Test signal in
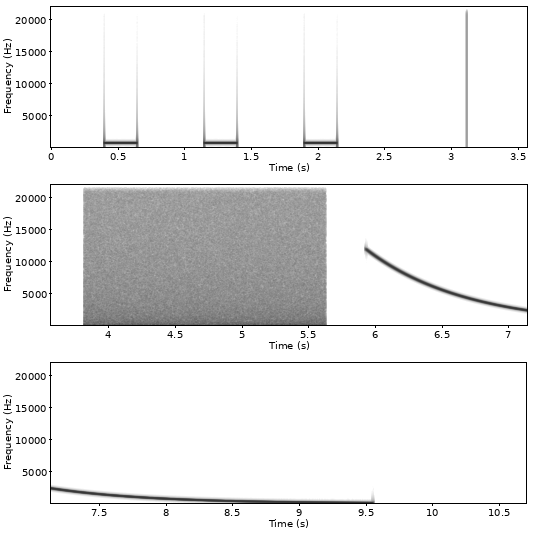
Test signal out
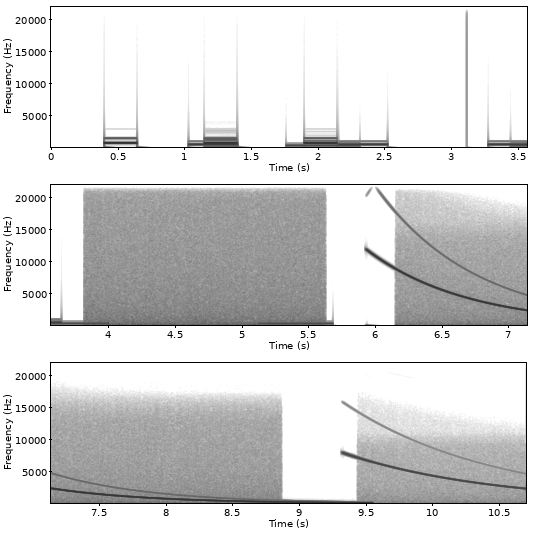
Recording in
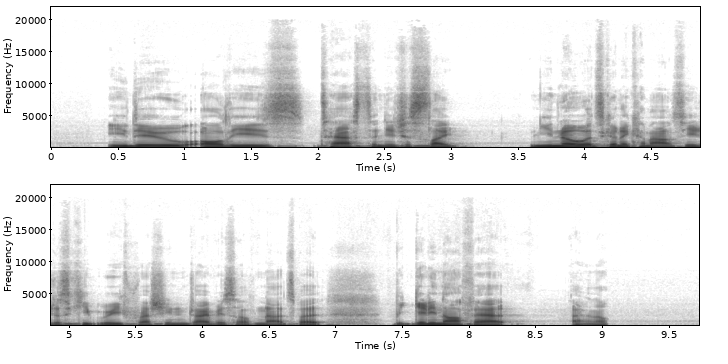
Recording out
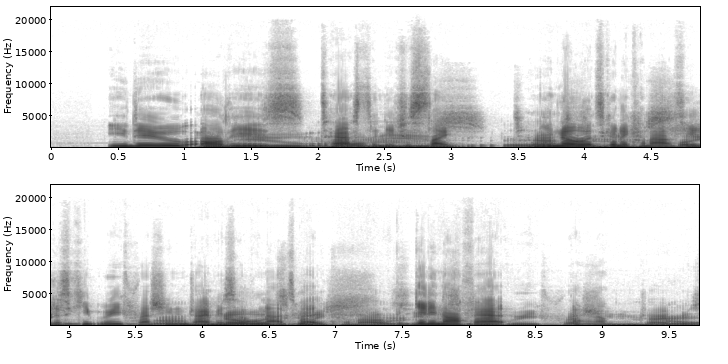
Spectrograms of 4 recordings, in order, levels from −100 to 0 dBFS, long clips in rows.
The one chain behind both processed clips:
delay with pitch and tempo change per echo 434 ms, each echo −7 semitones, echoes 2, each echo −6 dB
harmonic generator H 2 −8 dB, 6 −27 dB, 8 −38 dB, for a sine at −8 dBFS

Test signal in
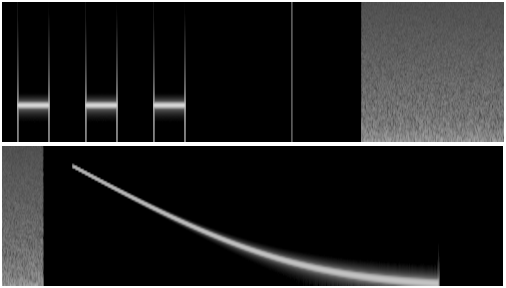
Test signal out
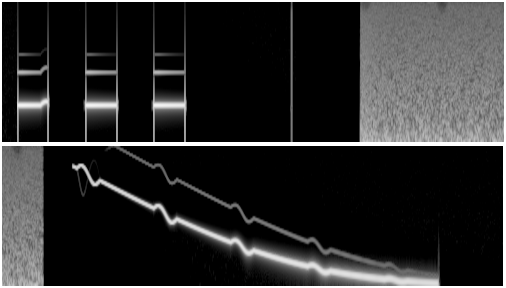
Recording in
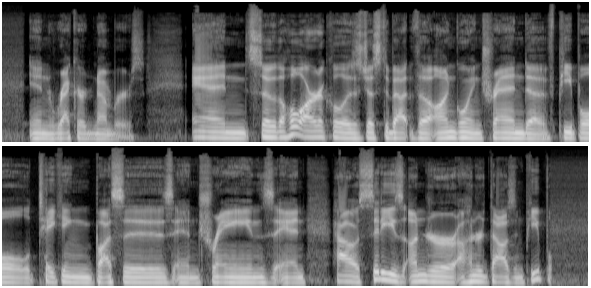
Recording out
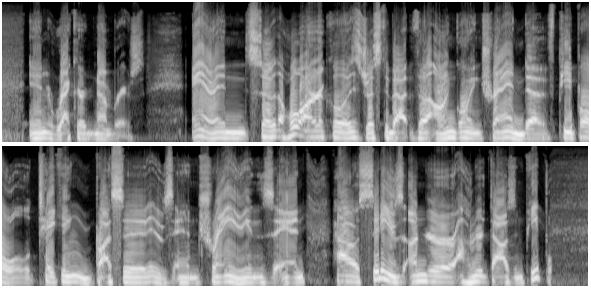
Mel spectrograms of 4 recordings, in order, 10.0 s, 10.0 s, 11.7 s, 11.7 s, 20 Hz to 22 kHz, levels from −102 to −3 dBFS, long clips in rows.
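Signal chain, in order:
reverb reduction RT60 1.4 s
in parallel at −3.5 dB: sine wavefolder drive 11 dB, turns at −9 dBFS
on the sum: wow of a warped record 78 rpm, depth 250 cents

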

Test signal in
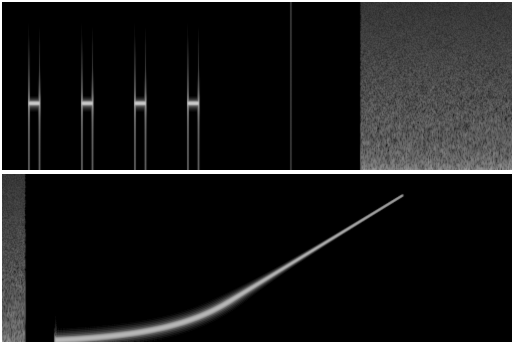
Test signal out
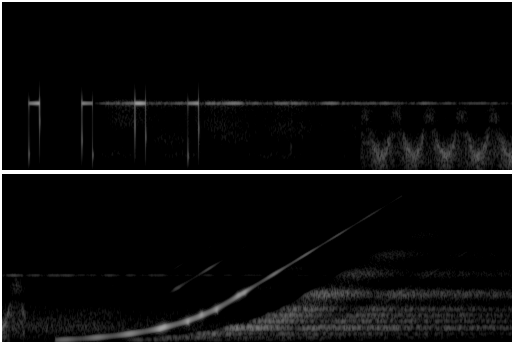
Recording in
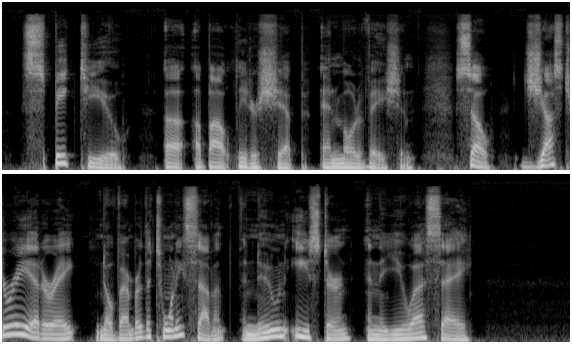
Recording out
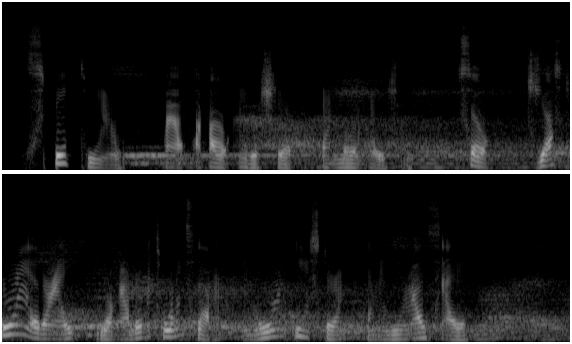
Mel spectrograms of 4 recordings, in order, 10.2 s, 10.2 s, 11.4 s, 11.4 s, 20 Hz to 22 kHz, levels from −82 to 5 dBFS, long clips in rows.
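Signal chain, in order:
adaptive Wiener filter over 41 samples
LFO wah 3.1 Hz 360–1,300 Hz, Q 3.9
feedback delay with all-pass diffusion 900 ms, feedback 53%, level −12 dB
level −5.5 dB

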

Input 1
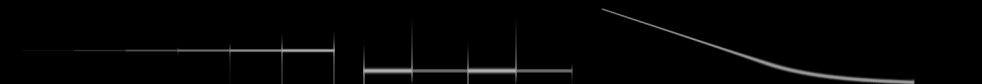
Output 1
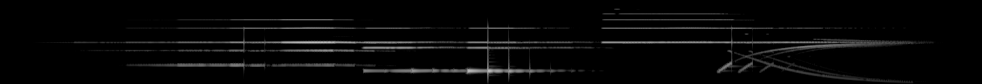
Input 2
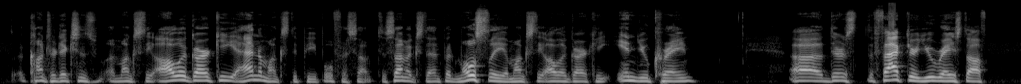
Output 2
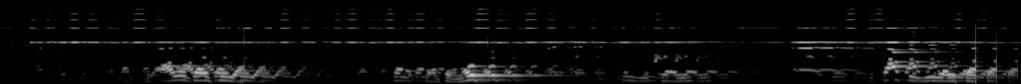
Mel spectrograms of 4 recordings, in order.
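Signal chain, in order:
samples sorted by size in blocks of 16 samples
spectral peaks only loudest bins 8
auto-filter high-pass saw down 0.41 Hz 420–5,400 Hz
hum removal 212.4 Hz, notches 12
on a send: tape delay 208 ms, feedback 33%, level −7.5 dB, low-pass 4,500 Hz

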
